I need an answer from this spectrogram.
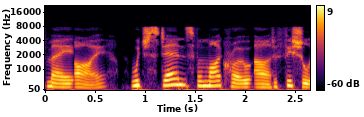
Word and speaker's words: MAI: I named the software MI, pronounced May II, which stands for micro artificial intelligence.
